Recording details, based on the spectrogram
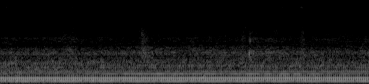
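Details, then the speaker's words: Mirta MW-2501W microwave oven, timer set to 3 minutes: steady low mains hum with even overtones, light on but not heating; hum rules out door microswitches and timer, transformer humming, magnetron switching on; hum without heating. "А якщо вона гуде, отже, зразу відкидаємо, що несправні мікрики ось ці, що тута стоять."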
